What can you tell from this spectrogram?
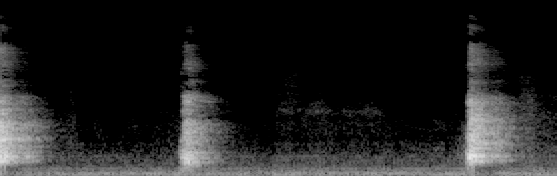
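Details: Dogo Argentino puppies three weeks old, indoors, giving three short sharp yapping barks, spaced irregularly about one to three seconds apart, against a quiet low hum.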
